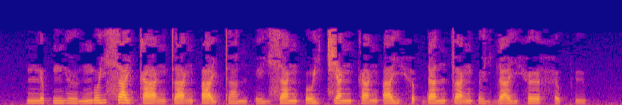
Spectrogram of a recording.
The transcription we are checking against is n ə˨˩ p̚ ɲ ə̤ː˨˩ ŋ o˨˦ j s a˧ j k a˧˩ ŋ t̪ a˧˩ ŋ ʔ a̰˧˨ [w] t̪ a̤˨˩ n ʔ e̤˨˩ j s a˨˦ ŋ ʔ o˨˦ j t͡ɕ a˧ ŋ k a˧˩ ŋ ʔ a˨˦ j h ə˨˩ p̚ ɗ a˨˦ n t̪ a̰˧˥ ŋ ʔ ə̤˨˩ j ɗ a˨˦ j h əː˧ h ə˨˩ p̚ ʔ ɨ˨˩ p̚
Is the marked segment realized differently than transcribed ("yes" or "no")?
yes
